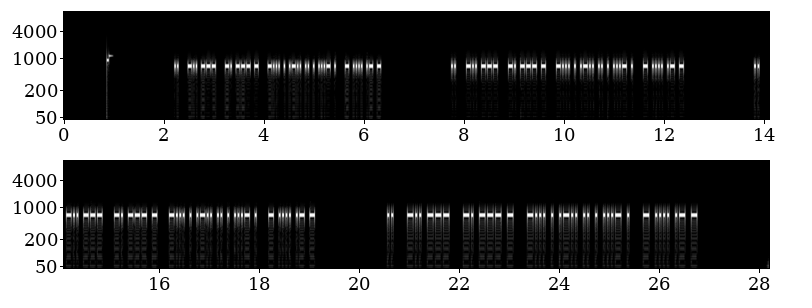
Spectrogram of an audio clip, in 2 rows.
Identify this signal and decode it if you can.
Morse code, heard as a keyed tone, about 37 wpm, 700 Hz. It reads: I DO NOT BELIEVE THAT I DO NOT BELIEVE THAT I DO NOT BELIEVE THAT I DO NOT BELIEVE THAT
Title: Speed-Racing - Sets of 5 Words 30wpm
